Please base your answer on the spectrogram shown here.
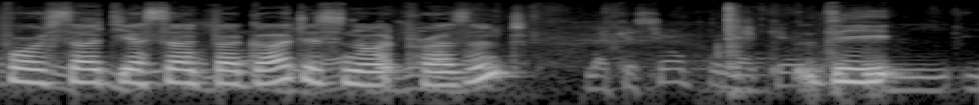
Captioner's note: speaking French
